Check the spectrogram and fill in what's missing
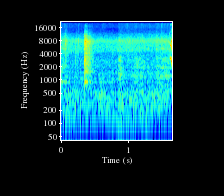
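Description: Chopped onion, black peppercorns and ginger-garlic paste hiss in hot oil for dhaba-style chana dal, with a soft sizzle broken by two short bright bursts of stirring, close up and without talk.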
